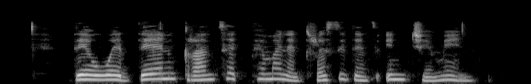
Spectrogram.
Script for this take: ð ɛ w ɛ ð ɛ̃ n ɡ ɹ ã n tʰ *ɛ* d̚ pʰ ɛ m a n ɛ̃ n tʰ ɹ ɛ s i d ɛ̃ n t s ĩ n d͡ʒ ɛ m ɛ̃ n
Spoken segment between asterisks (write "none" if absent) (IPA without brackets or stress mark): ɛ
